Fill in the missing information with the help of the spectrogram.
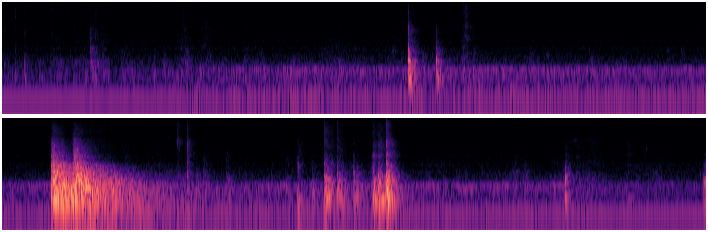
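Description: Clicks and knocks as a tumble dryer's lint filter and condenser water container are handled, with one loud bang about halfway through that rings out briefly, over a steady low hum.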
